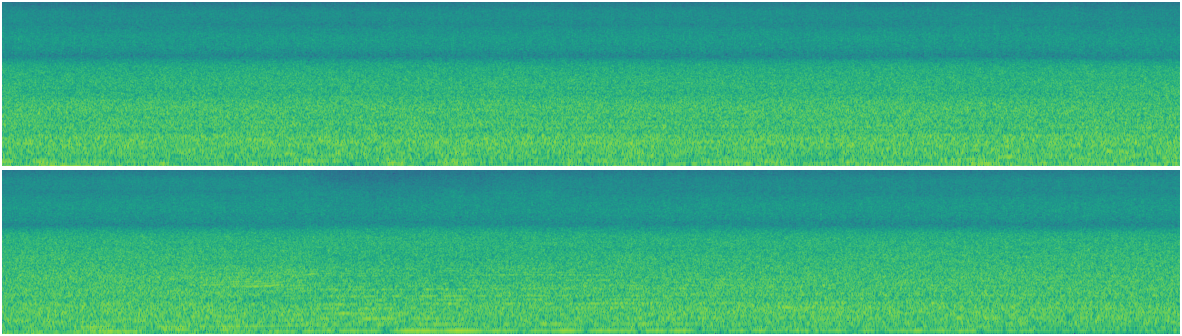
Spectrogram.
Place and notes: Schiltach, Deutschland - Schiltach, Schiltach stream, small dam
At the stream Schiltach near a small dam. The sound of the water crossing the dam and in the distance some traffic on the main road.
soundmap d - social ambiences, water sounds and topographic feld recordings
